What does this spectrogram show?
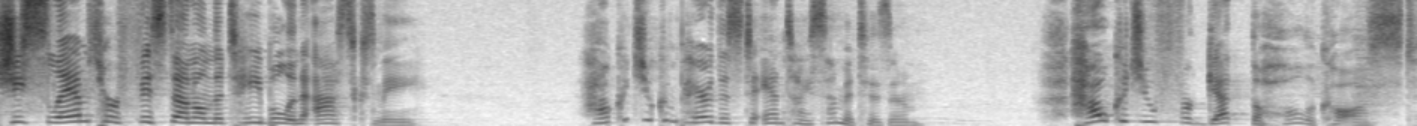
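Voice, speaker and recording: The pace is fairly slow. Pitch swings very widely throughout. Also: woman, high pitch for a woman. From United States. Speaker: slam poet. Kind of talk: spoken word poetry performance. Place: stage. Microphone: handheld.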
